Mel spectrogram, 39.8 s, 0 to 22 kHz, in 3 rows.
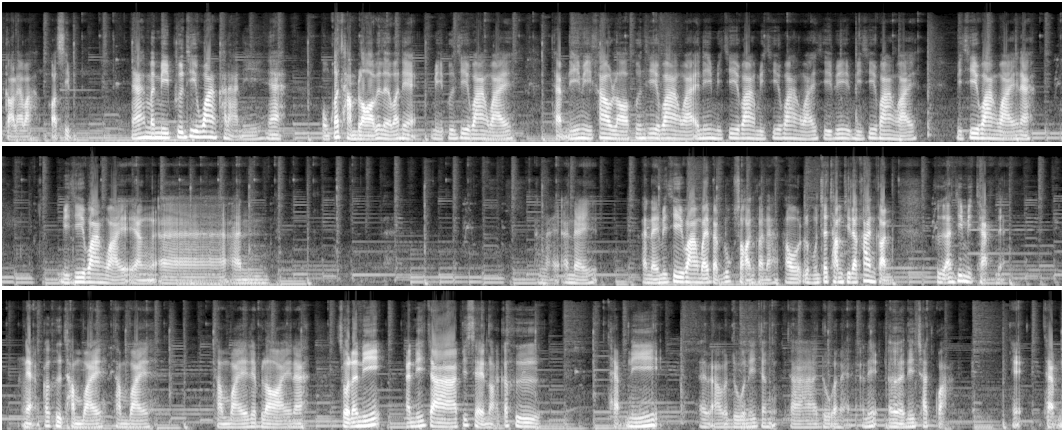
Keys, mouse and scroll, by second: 0.6 middle click, 1.1 middle click, 4.3 middle click, 5.6 middle click, 6.3 middle click, 7.7 middle click, 9.4 middle click, 11.0 middle click, 12.8 middle click, 13.4 middle click, 14.4 middle click, 15.3 middle click, 15.8 middle click, 16.3 middle click, 16.8 middle click, 17.3 middle click, 17.8 ctrl+middle click, 18.7 middle click, 19.2 ctrl+middle click, 19.7 middle click, 20.3 ctrl+middle click, 20.7 ctrl+middle click, 22.0 middle click, 22.7 scroll up 1, 23.3 scroll down 1, 23.8 ctrl+scroll up 2, 26.4 middle click, 27.0 middle click, 27.5 middle click, 28.0 middle click, 28.4 middle click, 28.9 middle click, 29.9 middle click, 32.1 click, 33.8 shift+click, 35.2 middle click, 35.9 click, 36.3 middle click, 37.2 middle click, 37.7 middle click, 39.0 click.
